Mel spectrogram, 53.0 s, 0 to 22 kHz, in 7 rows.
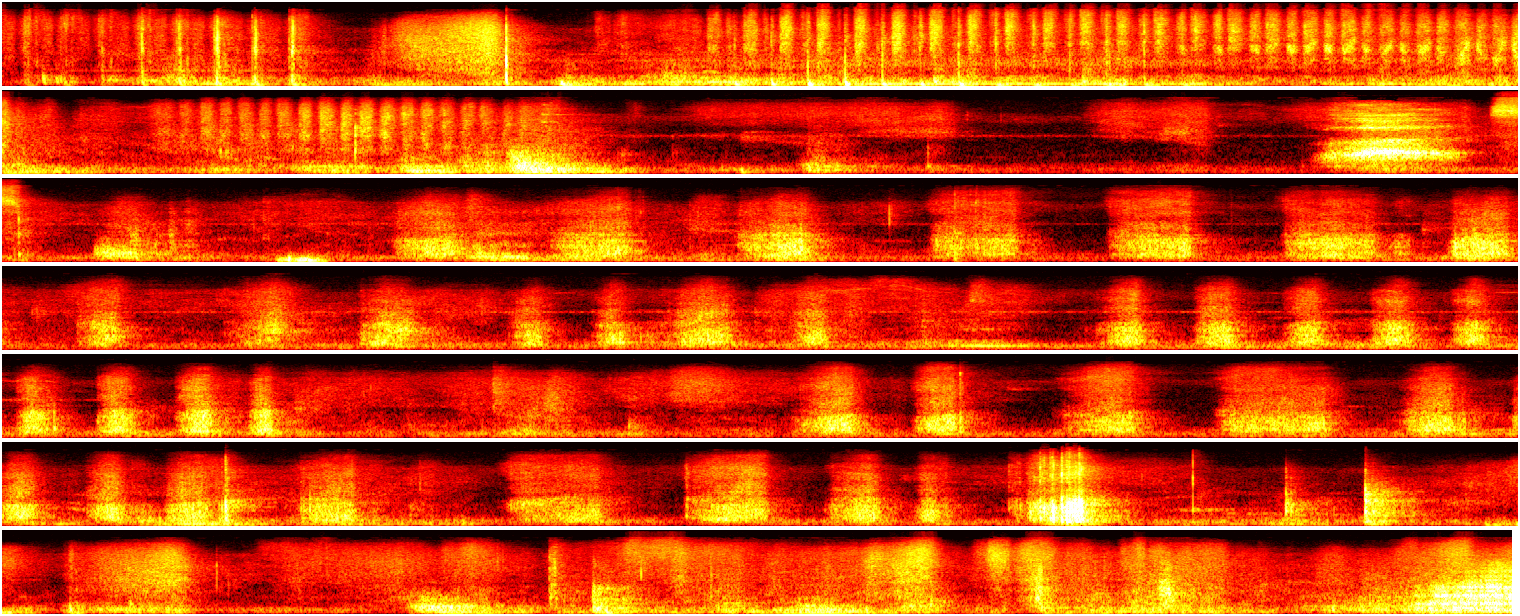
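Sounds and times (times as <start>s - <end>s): hands rubbing hair and skin: 0.0s - 1.6s, 3.5s - 7.6s.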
